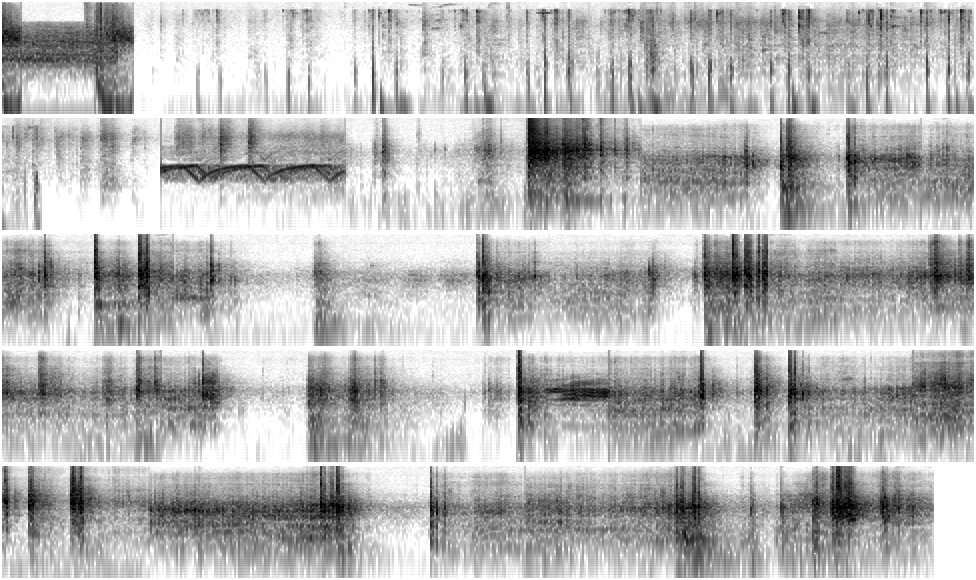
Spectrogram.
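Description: Skateboarding on asphalt: wheels rolling over the rough surface, with many sharp cracks from tail pops and board landings. A short wavering tone sounds about six seconds in.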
